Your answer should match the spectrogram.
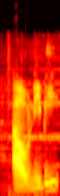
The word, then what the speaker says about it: Aonibi: Wings, and then the Aonibi right here, down here. Aonibi, a bunch of people have been pronouncing this differently, but if you do pronounce it in Japanese, it's Aonibi, and it means blue, dark gray.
